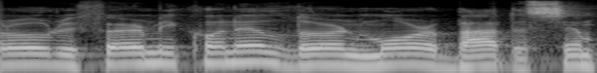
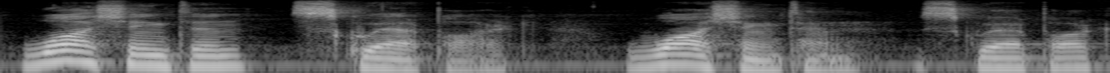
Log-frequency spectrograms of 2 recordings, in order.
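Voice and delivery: very slow "Washington Square Park", strong "Wash"; stress on WASH; much slower than usual. Shown as a demonstration. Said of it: "قسمت وا".

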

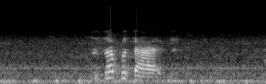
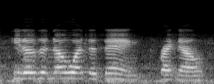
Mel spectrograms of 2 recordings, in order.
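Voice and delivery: ordinary delivery

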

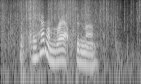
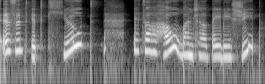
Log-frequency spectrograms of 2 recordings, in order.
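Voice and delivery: much higher, louder, slow drawn-out cooing; gushing; 6 semitones higher, 3 dB louder, slower than usual. Real, not acted. Gushing to viewers over cute baby sheep, slow coo.

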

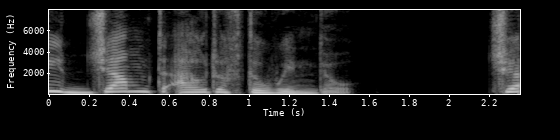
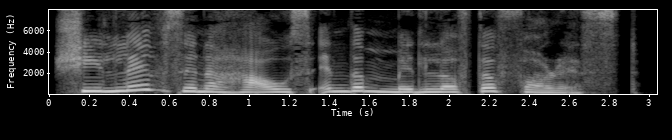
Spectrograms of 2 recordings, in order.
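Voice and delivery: put-on higher, louder little girl voice; 5 semitones higher, 3 dB louder than usual. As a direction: chirp it out like an eager young girl.

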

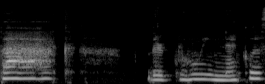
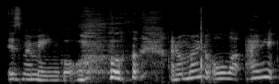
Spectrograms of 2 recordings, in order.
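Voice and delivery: usual speaking voice

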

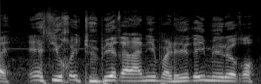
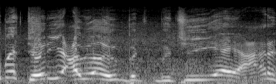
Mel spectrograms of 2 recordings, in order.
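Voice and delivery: startled shout; 2 semitones higher, 7 dB louder than usual. Real, not acted. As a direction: yell in shock, then gasp out the near miss. Nearly hit by a train. (चौंककर ज़ोर से चिल्लाना)

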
